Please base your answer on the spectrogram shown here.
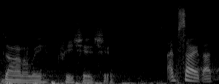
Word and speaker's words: Danelli: It's pronounced Donnelly.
